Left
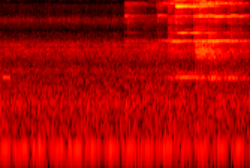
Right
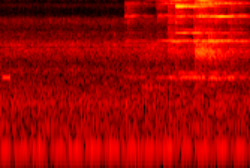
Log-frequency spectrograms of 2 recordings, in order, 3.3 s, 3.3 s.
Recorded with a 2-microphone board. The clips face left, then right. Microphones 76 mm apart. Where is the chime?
60° right (ahead or behind), 0.6 m.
